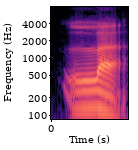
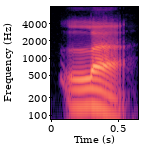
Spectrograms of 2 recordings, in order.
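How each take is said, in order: First: The L is thin, with a relaxed open throat. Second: The same.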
